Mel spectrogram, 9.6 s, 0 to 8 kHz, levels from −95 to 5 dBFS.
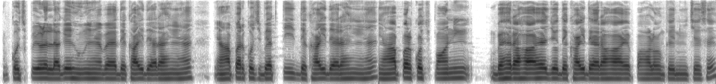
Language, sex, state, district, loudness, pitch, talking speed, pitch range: Hindi, male, Maharashtra, Aurangabad, -18 LUFS, 135 Hz, 215 wpm, 130-140 Hz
